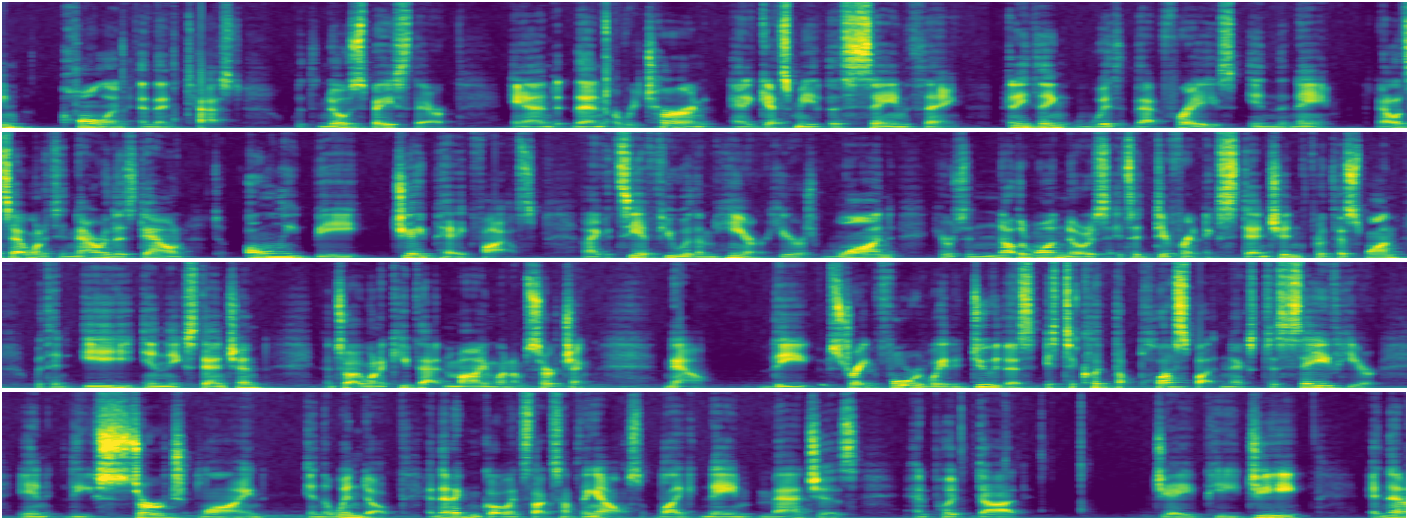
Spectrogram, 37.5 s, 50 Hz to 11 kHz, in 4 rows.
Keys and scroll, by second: 0.0-1.4 typing, 3.9 Return, 34.1-35.6 typing.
